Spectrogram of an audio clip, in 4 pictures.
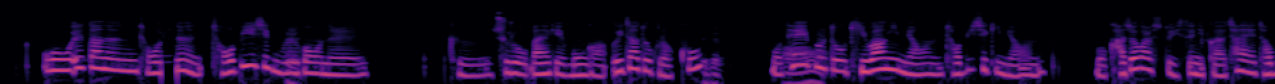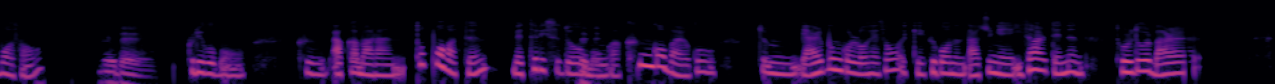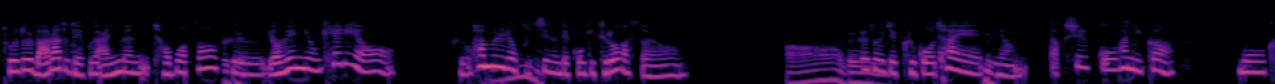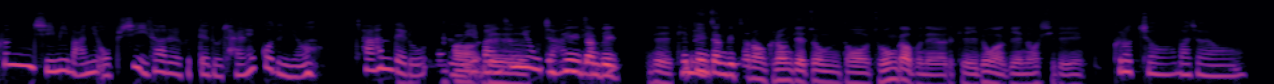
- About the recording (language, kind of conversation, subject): Korean, podcast, 작은 집에서도 더 편하게 생활할 수 있는 팁이 있나요?
- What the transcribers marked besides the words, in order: tapping; other background noise; laugh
